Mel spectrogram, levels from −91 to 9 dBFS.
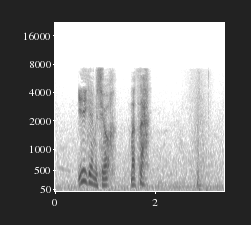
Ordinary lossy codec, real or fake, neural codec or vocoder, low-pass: AAC, 32 kbps; real; none; 7.2 kHz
